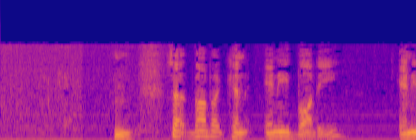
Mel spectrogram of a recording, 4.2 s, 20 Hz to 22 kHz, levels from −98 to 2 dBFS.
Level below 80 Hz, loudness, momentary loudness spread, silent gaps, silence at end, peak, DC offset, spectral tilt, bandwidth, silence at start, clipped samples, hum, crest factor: -52 dBFS; -32 LUFS; 13 LU; none; 0 s; -14 dBFS; under 0.1%; -6 dB/octave; 6.2 kHz; 0 s; under 0.1%; none; 20 dB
